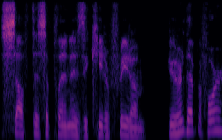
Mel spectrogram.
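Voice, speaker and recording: With an American accent, a man speaks at a fairly quick pace in a fairly high pitch with ordinary pitch variation. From Chicago area, US Midwest. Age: 50s. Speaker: restaurant owner. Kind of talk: interview.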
